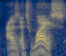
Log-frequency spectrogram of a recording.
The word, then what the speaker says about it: Weiss: Our main man, Craig Weiss. And if those who were watching the last show, it's Weiss, like W-I-C-E instead of like rice.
